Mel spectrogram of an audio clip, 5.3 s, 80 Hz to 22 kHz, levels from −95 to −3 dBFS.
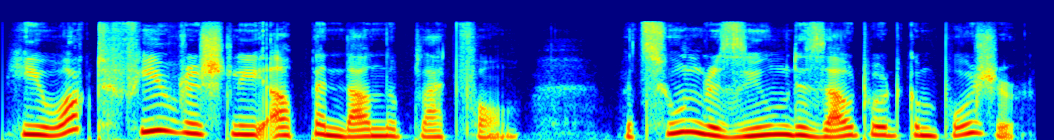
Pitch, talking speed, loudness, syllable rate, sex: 235 Hz, 160 wpm, -15 LUFS, 5.5 syllables/s, female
